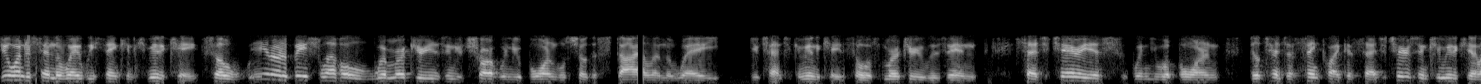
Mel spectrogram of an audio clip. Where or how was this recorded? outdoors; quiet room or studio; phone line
phone line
